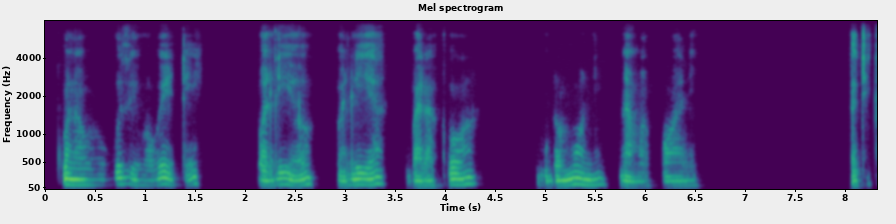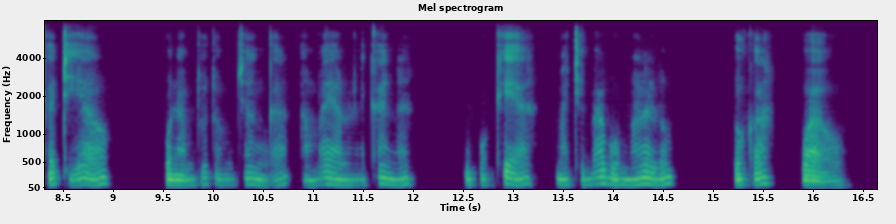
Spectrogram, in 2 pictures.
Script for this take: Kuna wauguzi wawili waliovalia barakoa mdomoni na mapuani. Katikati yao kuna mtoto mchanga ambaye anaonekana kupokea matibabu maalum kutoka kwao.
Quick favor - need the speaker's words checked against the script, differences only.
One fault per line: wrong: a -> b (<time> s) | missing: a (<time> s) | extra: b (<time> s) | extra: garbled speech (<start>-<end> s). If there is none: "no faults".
no faults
